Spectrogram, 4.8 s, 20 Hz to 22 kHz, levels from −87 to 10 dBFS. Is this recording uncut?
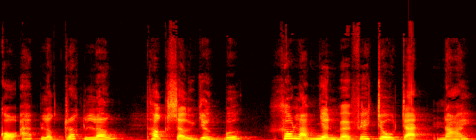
no; 1 cut; at 2.6 s

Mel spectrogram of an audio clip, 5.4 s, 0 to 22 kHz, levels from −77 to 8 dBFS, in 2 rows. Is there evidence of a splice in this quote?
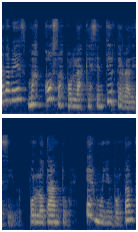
yes; 1 cut; at 3.2 s

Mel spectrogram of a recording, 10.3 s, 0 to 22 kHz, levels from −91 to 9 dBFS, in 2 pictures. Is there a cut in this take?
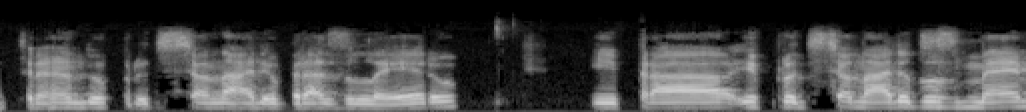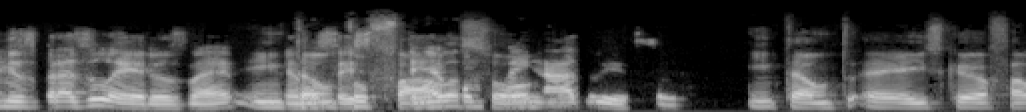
no; 0 cuts

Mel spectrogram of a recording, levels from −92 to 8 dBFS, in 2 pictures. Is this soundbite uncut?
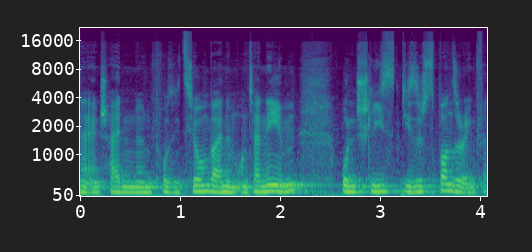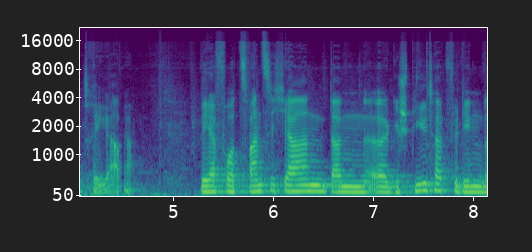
no; 1 cut; at 4.5 s

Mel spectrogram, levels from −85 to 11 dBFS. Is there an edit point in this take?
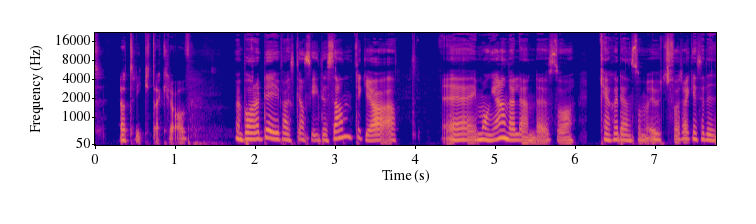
no; 0 cuts

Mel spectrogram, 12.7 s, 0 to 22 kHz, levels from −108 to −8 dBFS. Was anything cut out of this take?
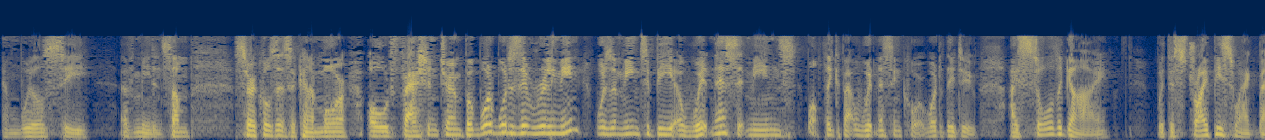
yes; 1 cut; at 1.5 s

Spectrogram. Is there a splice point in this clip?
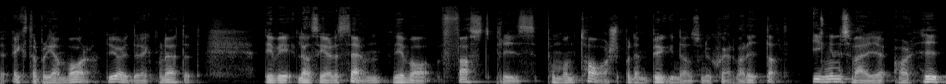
yes; 1 cut; at 8.0 s

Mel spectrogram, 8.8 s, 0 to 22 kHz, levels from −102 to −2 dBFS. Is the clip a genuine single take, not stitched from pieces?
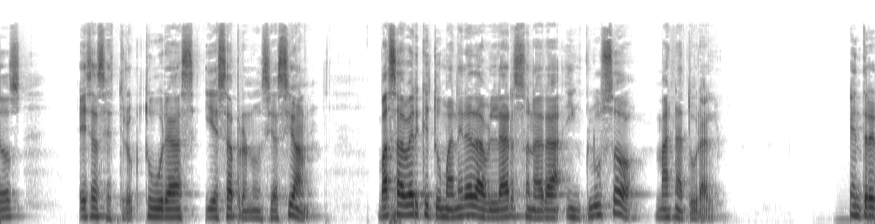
yes; 0 cuts

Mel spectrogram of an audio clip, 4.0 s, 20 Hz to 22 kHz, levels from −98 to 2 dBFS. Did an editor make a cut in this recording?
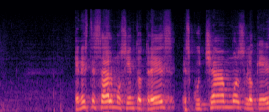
yes; 1 cut; at 2.6 s

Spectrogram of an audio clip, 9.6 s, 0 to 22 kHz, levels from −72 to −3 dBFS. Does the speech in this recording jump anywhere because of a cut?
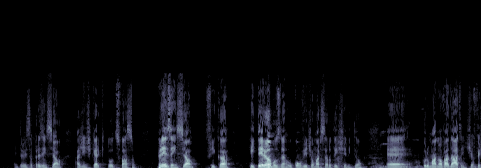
no; 0 cuts

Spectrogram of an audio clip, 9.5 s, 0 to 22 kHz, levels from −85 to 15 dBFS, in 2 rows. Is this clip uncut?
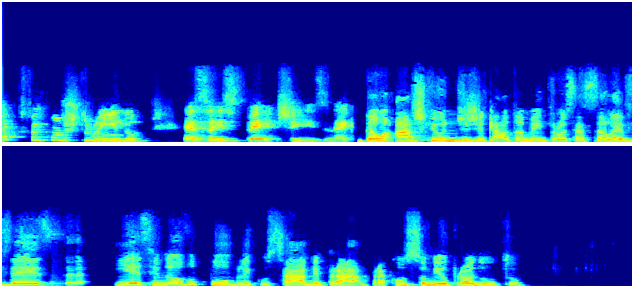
no; 1 cut; at 2.6 s

